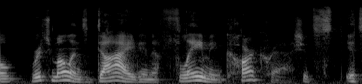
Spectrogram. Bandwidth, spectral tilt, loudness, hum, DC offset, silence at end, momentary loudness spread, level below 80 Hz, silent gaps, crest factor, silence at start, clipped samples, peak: 15.5 kHz; -5 dB/octave; -31 LUFS; none; under 0.1%; 0 s; 13 LU; -66 dBFS; none; 18 dB; 0 s; under 0.1%; -14 dBFS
